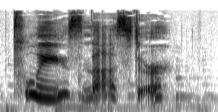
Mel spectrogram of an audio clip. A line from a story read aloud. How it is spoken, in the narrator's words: pleaded Oliver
